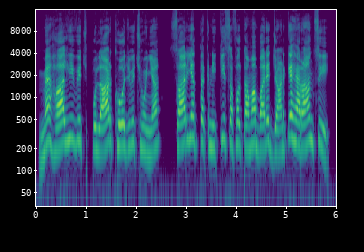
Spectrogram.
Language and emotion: Punjabi, surprised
